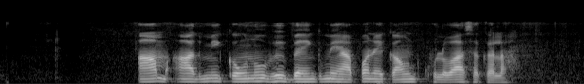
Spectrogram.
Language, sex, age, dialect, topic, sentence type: Bhojpuri, male, 41-45, Western, banking, statement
